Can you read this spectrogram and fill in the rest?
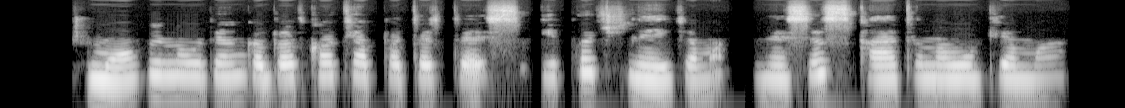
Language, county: Lithuanian, Alytus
